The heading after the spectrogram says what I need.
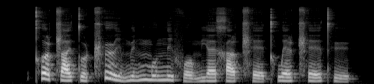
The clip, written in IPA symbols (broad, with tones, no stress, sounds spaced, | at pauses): kʰ ɤ˥˨ ʈ͡ʂ a˨˦ ɪ̯ t̪ u˨˩ ʈ͡ʂʰ ɻ̩˥˨ i˩ m y˨˦ n m u˦ n̪ i˥˨ f o˨˩ ʊ̯ m j ɛ˨˦ x ä˨˦ ʈ͡ʂʰ e˨˩ ɪ̯ kʰ w e˨˦ ɪ̯ ʈ͡ʂʰ e˨˦ ɪ̯ t̪ʰ y˨˩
